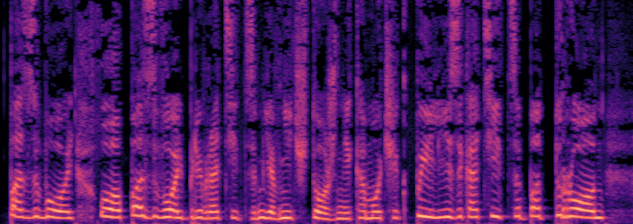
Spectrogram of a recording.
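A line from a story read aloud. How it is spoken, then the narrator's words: Desperate wail. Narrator (Russian): отчаянно взвыл Джин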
